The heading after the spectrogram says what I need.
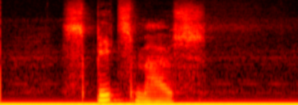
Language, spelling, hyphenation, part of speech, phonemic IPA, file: Dutch, spitsmuis, spits‧muis, noun, /ˈspɪts.mœy̯s/, Nl-spitsmuis.ogg
- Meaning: shrew, laurasiatherian of the family Soricidae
